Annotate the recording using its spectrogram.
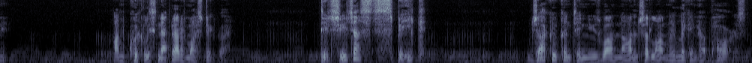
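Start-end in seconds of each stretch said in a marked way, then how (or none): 4.2-5.7 slow, high astonished question; stunned disbelief. A narrator's reading. Cat speaks unexpectedly.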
